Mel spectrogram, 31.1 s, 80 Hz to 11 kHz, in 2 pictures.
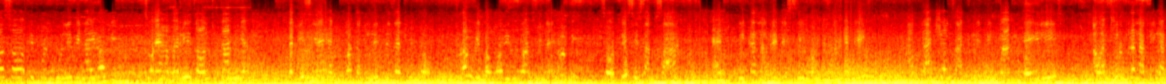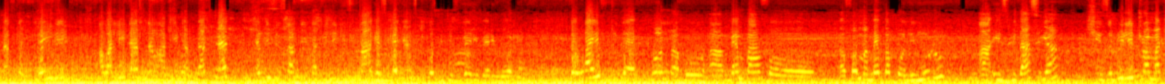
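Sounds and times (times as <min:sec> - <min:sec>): people talking: 0:00.0 - 0:22.6, 0:23.2 - 0:31.0
engine humming: 0:00.0 - 0:31.0.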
